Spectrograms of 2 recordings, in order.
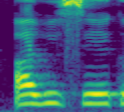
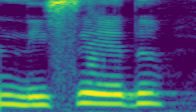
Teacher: इस दंतीय सा का परिवर्तन मूर्धन्य सा में हो जाता है। तो इसीलिए यहाँ पर अभी और शेक मिलकर अभिषेक बनते हैं।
